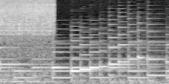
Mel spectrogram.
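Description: Samosas deep-frying in hot oil in a kadhai on medium flame, a steady sizzle, under background music of repeating keyboard notes. The sizzle cuts off suddenly less than a second in, leaving only the music.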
